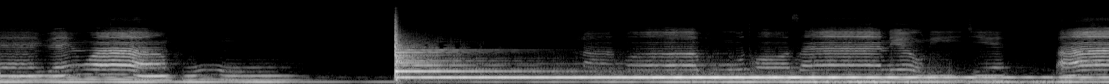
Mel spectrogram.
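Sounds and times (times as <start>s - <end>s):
person chanting: 0.0s - 3.0s, 4.8s - 11.0s
steady low drone: 0.0s - 11.0s
bell struck and ringing: 4.0s - 11.0s.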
